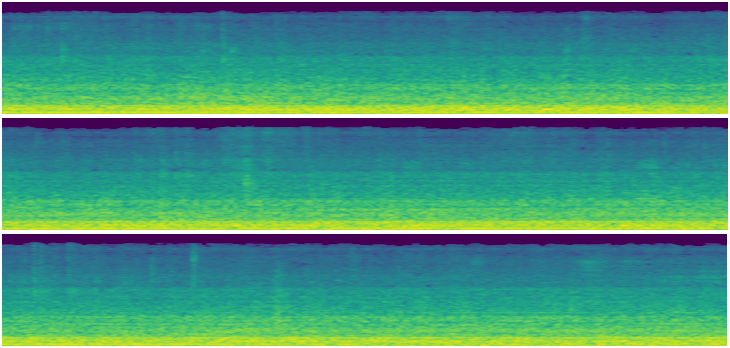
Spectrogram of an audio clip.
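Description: MTR South Island Line S-Train running along the line, heard from inside the car: a loud, steady running noise with an even motor hum.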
